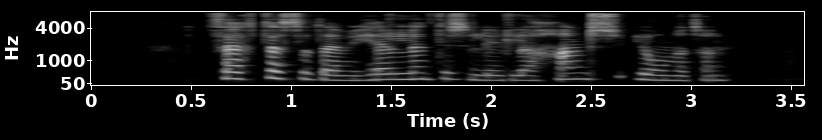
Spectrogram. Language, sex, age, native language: Icelandic, female, 30-39, Icelandic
